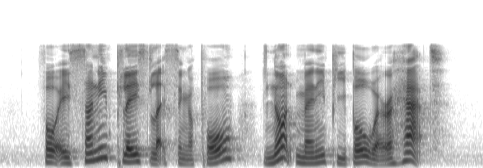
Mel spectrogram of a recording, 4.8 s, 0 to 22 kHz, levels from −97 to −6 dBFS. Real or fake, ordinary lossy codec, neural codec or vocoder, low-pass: real; none; none; 7.2 kHz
